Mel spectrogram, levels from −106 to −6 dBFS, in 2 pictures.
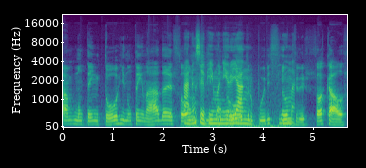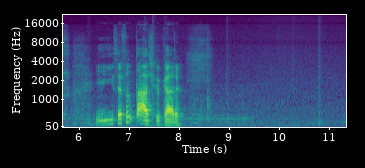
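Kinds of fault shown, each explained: No technical faults detected in the speech signal.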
